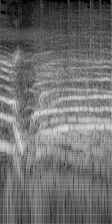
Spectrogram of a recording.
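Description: Drawn-out voices: a long call falling in pitch in the first half-second, then a long held cheer from several voices that falls away at the end.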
